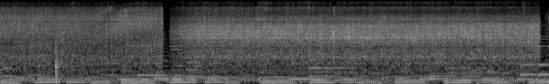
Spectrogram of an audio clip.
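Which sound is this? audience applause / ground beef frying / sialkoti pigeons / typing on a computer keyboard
ground beef frying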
